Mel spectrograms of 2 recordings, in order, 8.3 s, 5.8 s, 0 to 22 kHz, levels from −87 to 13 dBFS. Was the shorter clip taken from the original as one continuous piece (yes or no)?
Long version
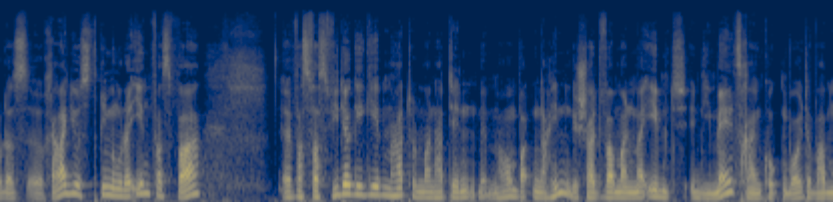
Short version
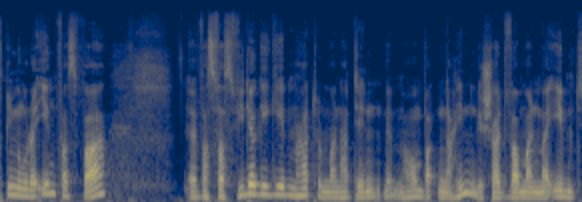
yes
